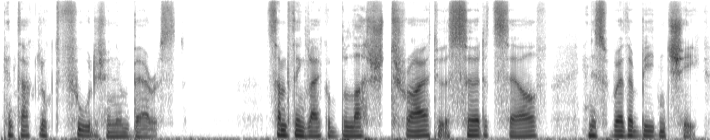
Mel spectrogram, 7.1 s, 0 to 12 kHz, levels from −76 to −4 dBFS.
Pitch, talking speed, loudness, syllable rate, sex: 110 Hz, 150 wpm, -22 LUFS, 5.1 syllables/s, male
